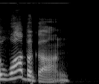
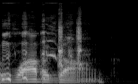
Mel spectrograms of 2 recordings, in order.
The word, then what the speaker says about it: Wobbegong: The Wobbegong. – The Wobbegong.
